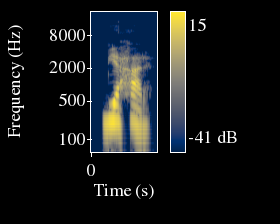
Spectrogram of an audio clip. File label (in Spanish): "viajar", Spanish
